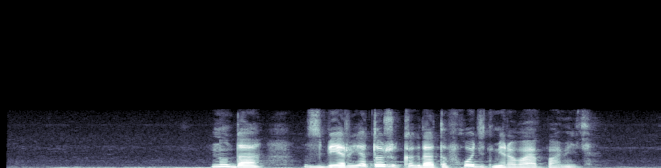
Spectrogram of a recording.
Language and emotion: Russian, neutral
